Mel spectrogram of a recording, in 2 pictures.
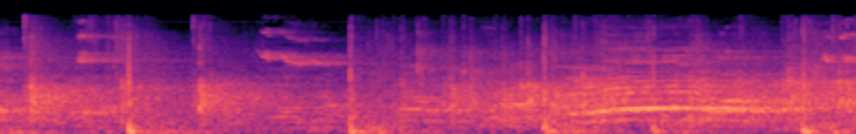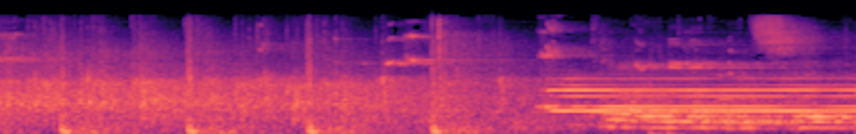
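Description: Basketball dribbled on a hardwood court, a steady bounce a little under twice a second, with players' voices in a large hall. About seven seconds in, the game-ending buzzer sounds as a steady electronic horn.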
